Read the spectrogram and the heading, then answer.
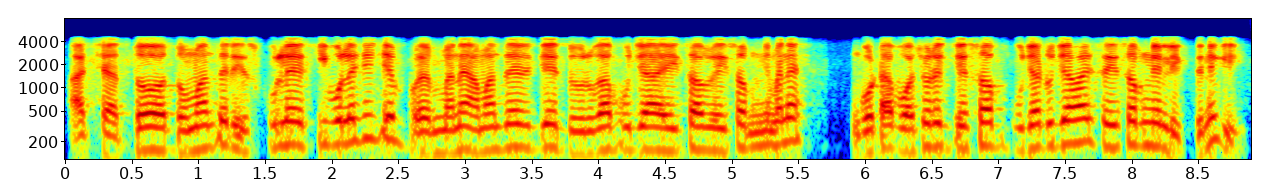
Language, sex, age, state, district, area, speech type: Bengali, male, 18-30, West Bengal, Purulia, urban, conversation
